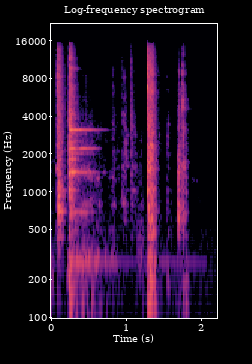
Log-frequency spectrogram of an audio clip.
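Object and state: Dropped metal tool, undamaged.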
